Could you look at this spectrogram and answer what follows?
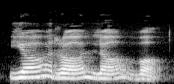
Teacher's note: इनके उच्चारण में जीभ मुख के किसी भाग को नहीं छूती है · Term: अंतःस्थ व्यंजन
